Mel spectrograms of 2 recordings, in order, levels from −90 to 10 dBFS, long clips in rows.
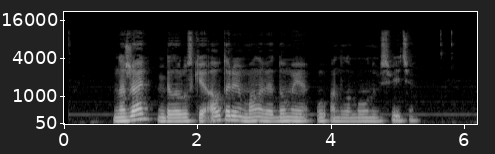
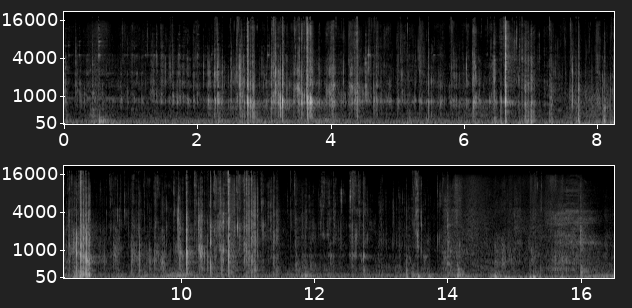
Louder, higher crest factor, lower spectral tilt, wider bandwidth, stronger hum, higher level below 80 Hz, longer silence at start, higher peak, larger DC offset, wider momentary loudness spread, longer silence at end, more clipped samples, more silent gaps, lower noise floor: first, -25 LUFS vs -33 LUFS; second, 20 dB vs 36 dB; first, -7.5 dB/octave vs -2.5 dB/octave; second, 11 kHz vs 18 kHz; neither; second, -60 dBFS vs -54 dBFS; first, 0.75 s vs 0 s; second, -6 dBFS vs 0 dBFS; neither; second, 10 LU vs 22 LU; first, 0.9 s vs 0 s; neither; neither; first, -61 dBFS vs -54 dBFS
